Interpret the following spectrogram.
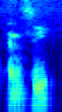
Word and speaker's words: Enze: So my name is Enze. It's spelled E-N, Z-E. And to help you remember the pronunciation, you can just look at the middle 2 letters, so N-Z.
